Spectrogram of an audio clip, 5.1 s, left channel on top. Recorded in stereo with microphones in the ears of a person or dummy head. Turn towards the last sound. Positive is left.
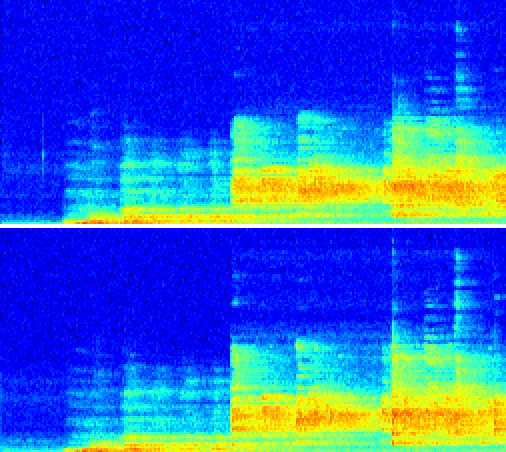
turn(degrees=-45)  # may be behind; listen again after turning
